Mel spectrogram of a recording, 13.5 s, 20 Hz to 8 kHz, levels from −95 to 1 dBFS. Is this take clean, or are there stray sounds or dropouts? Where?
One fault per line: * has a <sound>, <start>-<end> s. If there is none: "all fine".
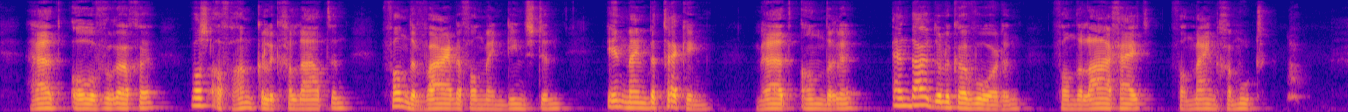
* has a bark, 12.9-13.1 s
